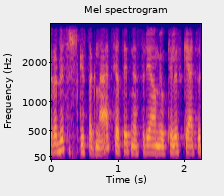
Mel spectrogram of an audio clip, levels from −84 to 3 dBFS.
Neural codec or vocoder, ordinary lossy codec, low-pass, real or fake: none; Opus, 64 kbps; 3.6 kHz; real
